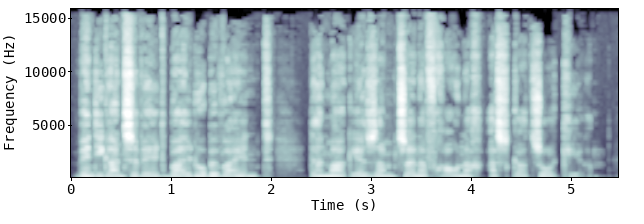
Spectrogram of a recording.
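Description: Storybook underworld queen, played by a man: malicious, imperious, husky and creaky, menacing delivery. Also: mid-range voice, animated, moderate pace, a little mellow, dry recording, studio quality, voice pushed up. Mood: malicious, commanding.

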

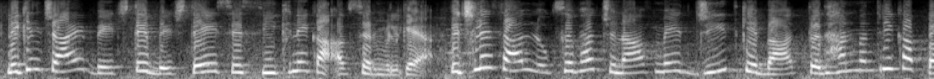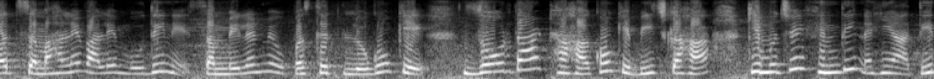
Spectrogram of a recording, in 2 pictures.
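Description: A young woman news anchor reading scripted headlines in a formal, even newsreader delivery, recorded in a TV news studio. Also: high voice.

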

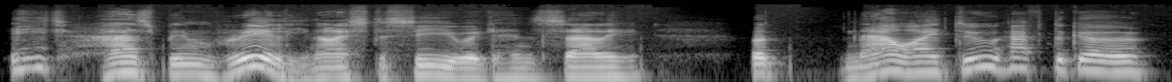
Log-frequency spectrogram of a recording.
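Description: Actor as a courteous, uneasy stage star. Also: male voice, mid-range voice, very animated, a little slow, a bit bright. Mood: polite, uneasy. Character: courteous, uncomfortable male stage star placating a fan. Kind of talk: radio play acting.

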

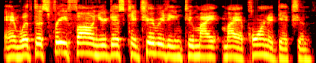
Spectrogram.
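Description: A man's voice: on the high side, steady tone, normal speed. A man talking casually and mock-earnestly as he makes a joking prank phone call. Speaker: prank caller.

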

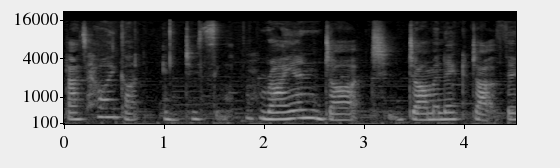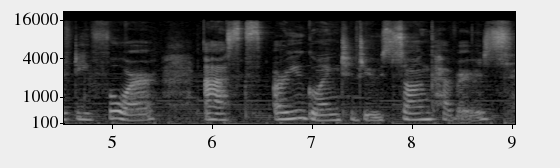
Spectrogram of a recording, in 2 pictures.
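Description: A young woman from Canada, a singer answering viewer questions in a casual, chatty vlog with relaxed fillers and asides. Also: on the high side, slow pace, faint music behind. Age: young adult. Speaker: singer and vlogger. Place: small indoor room against a plain wall. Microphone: camera in front at head-and-shoulders framing.

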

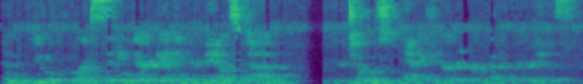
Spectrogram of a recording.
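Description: A woman who speaks Norwegian natively, sharing haltingly in a group discussion and searching for words. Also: deep voice, fairly even intonation, warm tone. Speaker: participant in a prayer vigil. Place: large room at a spirituality center. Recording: echoey hall, distant mic, faint noise.

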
